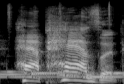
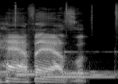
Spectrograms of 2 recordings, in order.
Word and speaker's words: haphazard: Well, I was told that I had trouble pronouncing haphazard, because apparently you don't say half-hazard.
